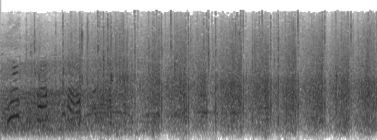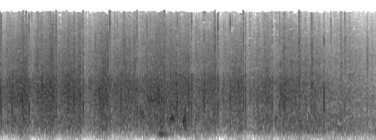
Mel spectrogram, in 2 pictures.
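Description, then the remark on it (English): A crowd claps steadily and loudly for several seconds, a dense crackle of many hands with no pauses, easing only slightly toward the end. “Now, I don't mean to make you feel bad, but what you've applauded there is white privilege.”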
